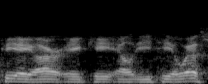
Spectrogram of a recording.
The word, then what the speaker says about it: parakletos: The Greek word for advocate, which is spelled P-A-R-A-K-L-E-T-O-S, is parakletos, also means, of all things, defense attorney.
